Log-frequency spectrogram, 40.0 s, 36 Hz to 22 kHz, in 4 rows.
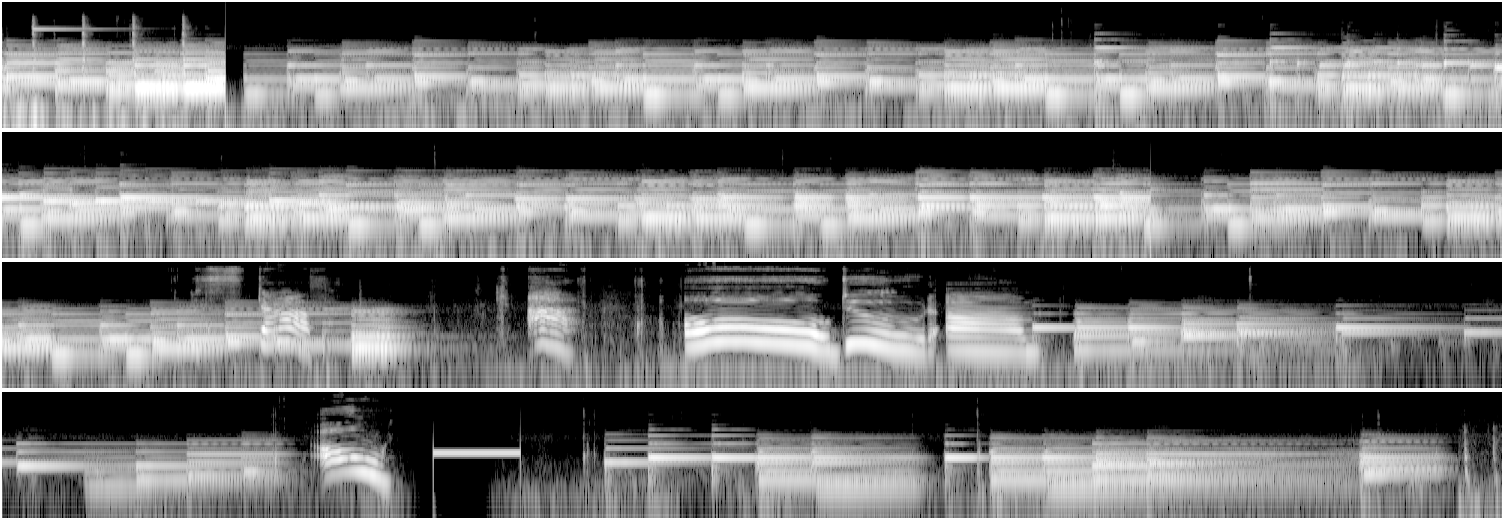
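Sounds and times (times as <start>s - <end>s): digital keyboard piano melody: 0.0s - 22.9s, 26.7s - 32.0s, 34.0s - 39.7s.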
